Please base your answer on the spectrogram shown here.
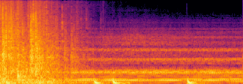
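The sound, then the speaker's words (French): Firefighters force open an apartment door: a loud splintering crash at the start, then several heavy, low thuds at uneven intervals over a steady low hum, with no voices. “Les pompiers enfoncent la porte.”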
